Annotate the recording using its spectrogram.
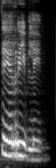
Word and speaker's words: terrible: Dime que eso es terrible. Eso es terrible. Atención a la pronunciación de la doble R. Terrible. Eso es terrible.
